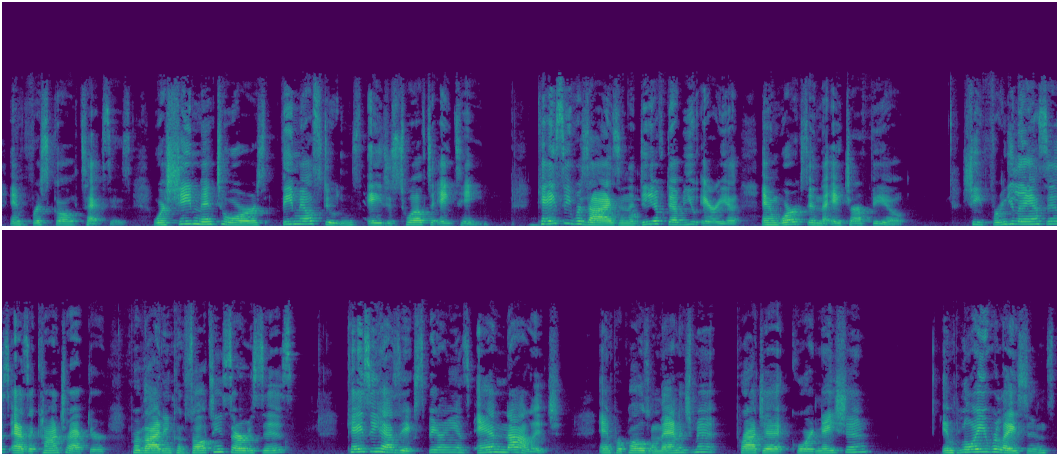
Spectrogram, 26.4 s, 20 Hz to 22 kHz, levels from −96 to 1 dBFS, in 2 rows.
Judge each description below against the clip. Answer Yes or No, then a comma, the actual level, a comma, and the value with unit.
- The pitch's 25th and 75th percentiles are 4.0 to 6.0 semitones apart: Yes, average, 4.8 semitones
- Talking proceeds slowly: Yes, slow, 100 wpm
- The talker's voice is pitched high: Yes, high, 200 Hz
